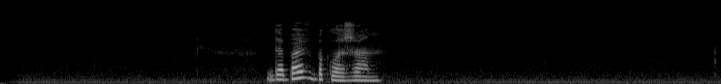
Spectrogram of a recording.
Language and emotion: Russian, neutral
